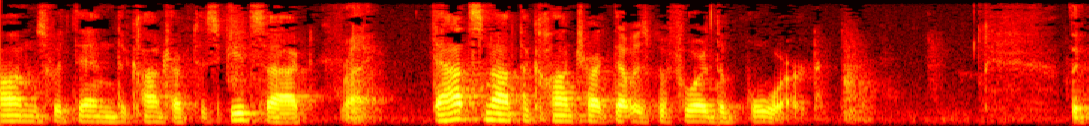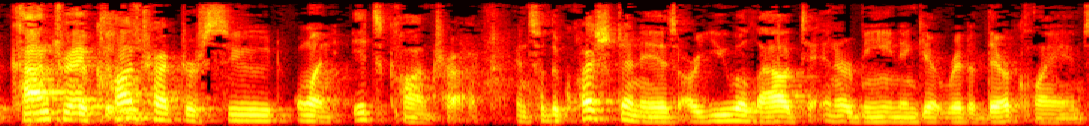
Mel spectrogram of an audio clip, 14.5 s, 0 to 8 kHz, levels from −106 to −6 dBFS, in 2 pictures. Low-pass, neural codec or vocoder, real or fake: 7.2 kHz; none; real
